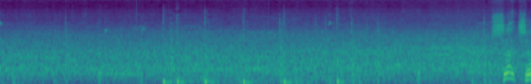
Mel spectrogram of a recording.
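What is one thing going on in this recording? A basketball bounces with dull, regular thumps.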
